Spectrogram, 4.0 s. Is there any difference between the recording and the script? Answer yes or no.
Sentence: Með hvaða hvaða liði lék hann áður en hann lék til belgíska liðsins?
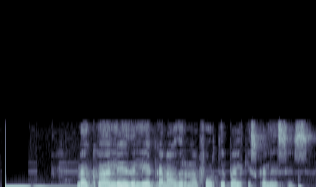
yes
